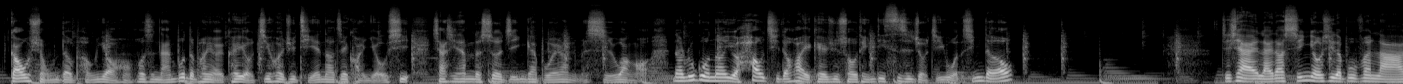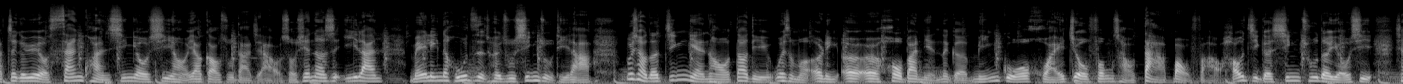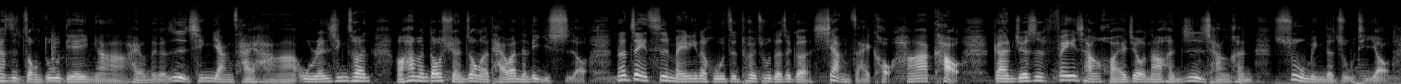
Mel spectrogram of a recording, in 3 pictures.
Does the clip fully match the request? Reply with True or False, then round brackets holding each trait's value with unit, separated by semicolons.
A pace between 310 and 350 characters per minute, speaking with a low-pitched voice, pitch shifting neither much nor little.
False (320 characters per minute; 125 Hz; 5.7 semitones)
